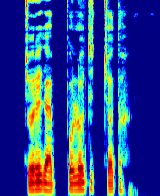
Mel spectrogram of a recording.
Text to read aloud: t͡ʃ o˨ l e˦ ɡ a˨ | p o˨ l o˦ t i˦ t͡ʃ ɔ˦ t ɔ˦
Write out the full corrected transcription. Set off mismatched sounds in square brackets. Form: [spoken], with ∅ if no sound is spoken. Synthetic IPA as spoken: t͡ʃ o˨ [ɾ] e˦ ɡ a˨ | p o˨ l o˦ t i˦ t͡ʃ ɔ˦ t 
